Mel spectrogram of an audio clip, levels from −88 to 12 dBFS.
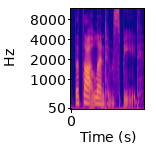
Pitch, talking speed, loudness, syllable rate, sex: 210 Hz, 205 wpm, -18 LUFS, 4.1 syllables/s, female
